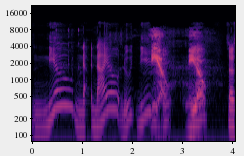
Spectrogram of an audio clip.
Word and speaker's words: Nioh: the play as Rapp has with how's it pronounced new video neo so it sounds like neon or or neo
